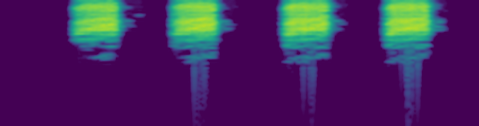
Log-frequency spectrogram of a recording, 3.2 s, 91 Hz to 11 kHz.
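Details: Long-tailed shrike giving natural, alarm and lure calls: four loud, harsh, rasping bursts, each about a third of a second, evenly spaced roughly every 0.6 seconds, with no other sounds.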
